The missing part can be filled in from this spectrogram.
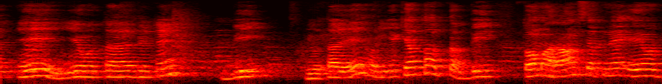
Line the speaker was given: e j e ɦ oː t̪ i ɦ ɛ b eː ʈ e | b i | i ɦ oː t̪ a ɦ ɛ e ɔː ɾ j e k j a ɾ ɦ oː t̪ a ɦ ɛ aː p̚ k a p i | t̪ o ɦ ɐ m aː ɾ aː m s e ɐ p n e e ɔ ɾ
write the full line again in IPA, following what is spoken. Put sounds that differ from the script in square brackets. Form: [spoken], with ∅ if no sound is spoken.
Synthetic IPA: e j e ɦ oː t̪ [a] ɦ ɛ b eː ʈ e | b i | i ɦ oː t̪ a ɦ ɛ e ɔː ɾ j e k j a [∅] ɦ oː t̪ a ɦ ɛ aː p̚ k a [b] i | t̪ o ɦ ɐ m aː ɾ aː m s e ɐ p n e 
